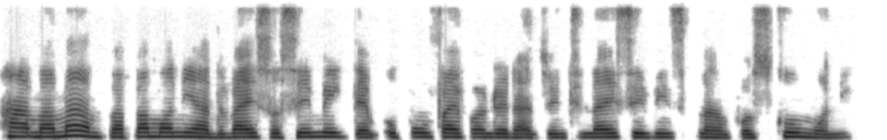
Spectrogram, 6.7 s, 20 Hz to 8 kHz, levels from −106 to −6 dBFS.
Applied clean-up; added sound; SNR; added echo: none; none; none; none.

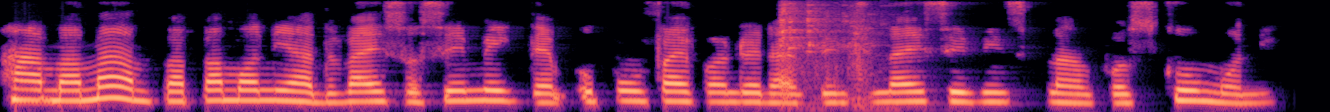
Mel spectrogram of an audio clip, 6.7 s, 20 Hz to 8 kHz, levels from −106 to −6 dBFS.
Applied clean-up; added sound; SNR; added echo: classical method log-MMSE.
